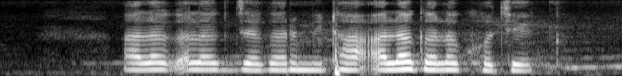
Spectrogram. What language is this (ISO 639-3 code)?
mag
